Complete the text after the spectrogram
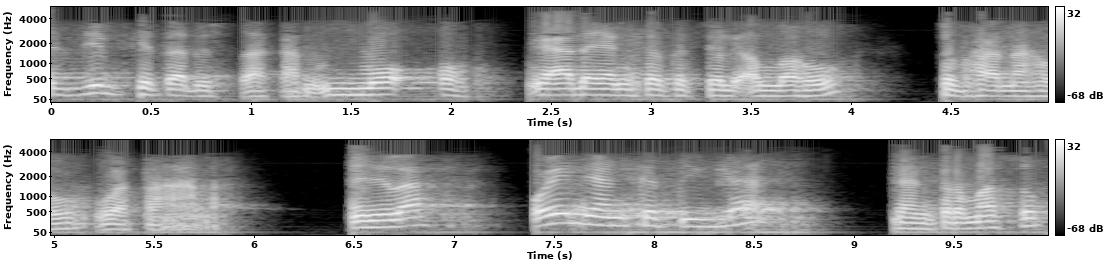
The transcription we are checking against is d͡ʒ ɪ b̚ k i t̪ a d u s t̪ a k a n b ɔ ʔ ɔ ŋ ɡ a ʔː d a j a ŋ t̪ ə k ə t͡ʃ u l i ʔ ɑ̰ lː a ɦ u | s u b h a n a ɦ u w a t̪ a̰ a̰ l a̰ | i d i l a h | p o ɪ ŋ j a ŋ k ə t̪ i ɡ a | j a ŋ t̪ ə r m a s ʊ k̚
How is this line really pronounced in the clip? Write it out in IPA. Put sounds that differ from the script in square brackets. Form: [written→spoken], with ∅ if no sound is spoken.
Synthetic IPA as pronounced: d͡ʒ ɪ b̚ k i t̪ a d u s t̪ a k a n b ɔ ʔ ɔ ŋ ɡ a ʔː d a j a ŋ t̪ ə k ə t͡ʃ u l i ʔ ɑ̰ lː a ɦ u | s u b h a n a ɦ u w a t̪ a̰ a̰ l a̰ | i [d→n] i l a h | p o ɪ [ŋ→n] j a ŋ k ə t̪ i ɡ a | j a ŋ t̪ ə r m a s ʊ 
